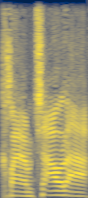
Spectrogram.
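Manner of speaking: chowder said with a Boston accent. Listing accents, then showing one: Boston accent. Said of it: "Or the Boston accent".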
